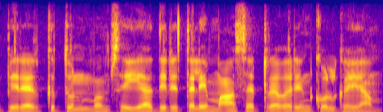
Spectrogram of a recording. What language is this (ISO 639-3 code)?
tam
